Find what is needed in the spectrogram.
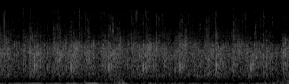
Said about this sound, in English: I think that deserves truly giving God glory with a hearty applause on that.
